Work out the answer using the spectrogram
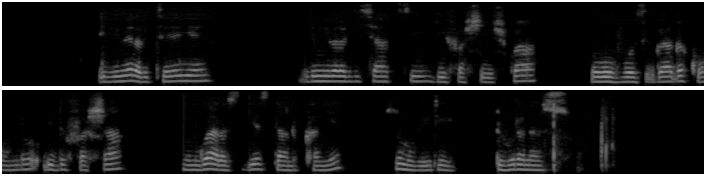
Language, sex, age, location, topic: Kinyarwanda, female, 36-49, Kigali, health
